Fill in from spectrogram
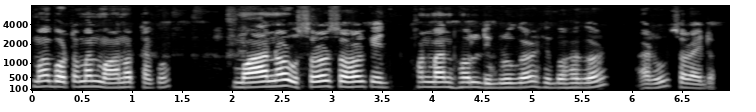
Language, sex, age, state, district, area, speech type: Assamese, male, 18-30, Assam, Charaideo, urban, spontaneous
